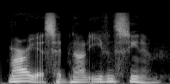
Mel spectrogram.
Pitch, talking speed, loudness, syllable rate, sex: 110 Hz, 210 wpm, -19 LUFS, 5.2 syllables/s, male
